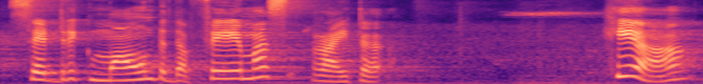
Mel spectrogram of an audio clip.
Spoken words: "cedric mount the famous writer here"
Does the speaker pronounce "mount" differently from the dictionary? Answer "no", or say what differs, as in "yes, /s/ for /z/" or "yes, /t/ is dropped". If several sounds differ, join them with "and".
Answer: no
